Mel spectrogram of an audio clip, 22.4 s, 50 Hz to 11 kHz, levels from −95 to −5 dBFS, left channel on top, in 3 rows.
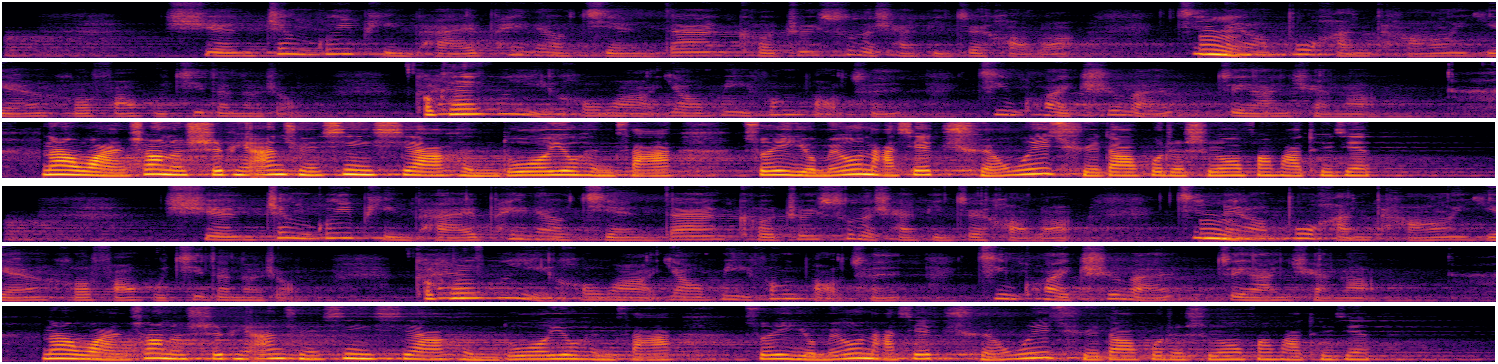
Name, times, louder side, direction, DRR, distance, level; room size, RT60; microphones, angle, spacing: voice 1, 0.2-14.3, right 1 dB, 30° right, 8 dB, 0.9 m, -38 dB
voice 2, 15.1-21.8, left 4 dB, 85° left, 13 dB, 0.5 m, -21 dB
28.5 x 23.0 x 8.5 m, 2.8 s
head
